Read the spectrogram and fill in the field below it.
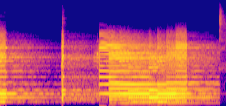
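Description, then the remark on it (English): An electric guitar plays sustained, ringing chords through a big stereo reverb, drenched in a wide, washy wash, with a few sharp strums cutting in and notes blooming and lingering. No talking, just the instrument, fairly loud. “And I've also got a stereo reverb, just a big old reverb.”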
